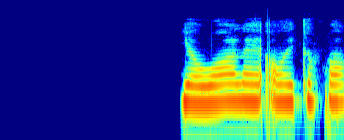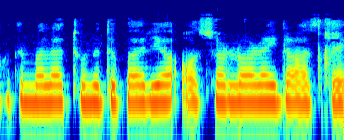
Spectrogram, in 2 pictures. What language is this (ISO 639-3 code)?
pus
